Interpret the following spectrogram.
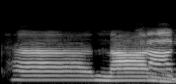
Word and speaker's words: Kanani: So, Kanani. Kanani. Kanani. Okay, Kanani. Kanani. Okay, so the H is silent.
